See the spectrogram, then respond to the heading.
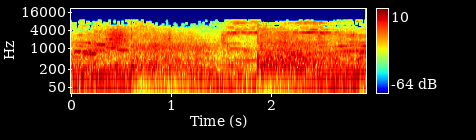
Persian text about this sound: اینجا در کرمانشاه صدای تیراندازی شنیده می شود.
